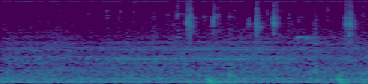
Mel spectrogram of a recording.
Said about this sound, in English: People can probably hear me typing, too. Yeah, they can. Awesome. Yeah, because you can hear me typing, can't you?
